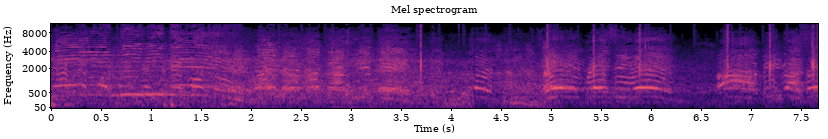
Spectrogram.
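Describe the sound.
A large crowd of protesters carrying placards, denouncing the government's inaction over a tragedy, chants and shouts together in loud, overlapping voices, with sharper bursts of yelling and a few claps or whistles rising above the din toward the end.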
